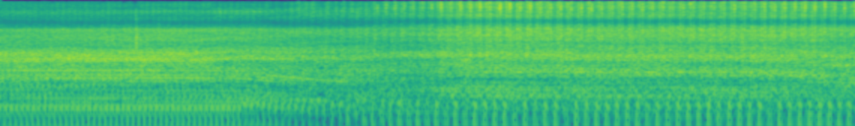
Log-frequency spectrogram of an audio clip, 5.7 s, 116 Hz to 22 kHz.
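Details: Poulan XT (Husqvarna) 42-inch lawn tractor, Briggs & Stratton 16.5 hp 500cc engine, mint condition: runs smooth on choke, then settles into an even regular beat with no misses or knocks; normal healthy running.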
